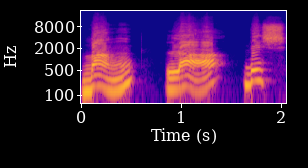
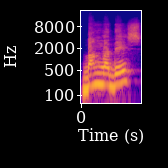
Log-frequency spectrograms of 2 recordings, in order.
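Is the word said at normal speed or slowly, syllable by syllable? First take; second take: slowly; normal speed. First: The word is said slowly, syllable by syllable. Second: The word is said at normal speed, unbroken.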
